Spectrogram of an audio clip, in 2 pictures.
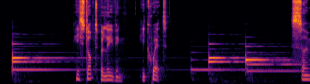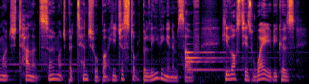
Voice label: UK sad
